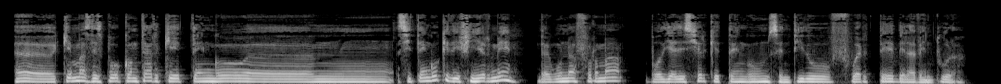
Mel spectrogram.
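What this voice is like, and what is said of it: French accent. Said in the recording (Spanish): “lindo acento romántico ... nací en Francia”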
